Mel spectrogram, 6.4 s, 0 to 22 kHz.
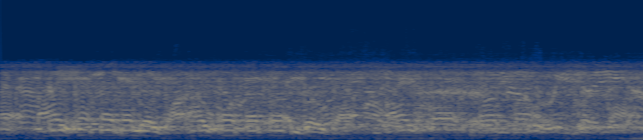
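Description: Amateur radio pile-up heard through a Yaesu FRG-7700 communications receiver on single-sideband in the 20 m band: several stations' voices calling over one another, thin and narrow in tone, with no clear words.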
